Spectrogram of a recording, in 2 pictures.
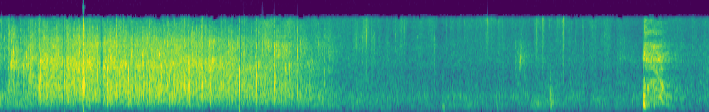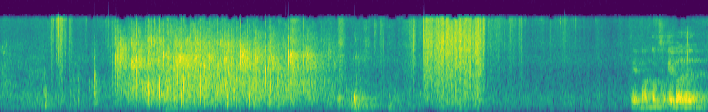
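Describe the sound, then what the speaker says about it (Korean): A large audience applauds at a Busan forum as a former prime minister is welcomed, with two strong waves of clapping separated by quieter gaps, and a speaker begins talking at the end. "큰 박수로 모시겠습니다."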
